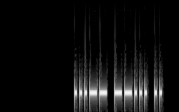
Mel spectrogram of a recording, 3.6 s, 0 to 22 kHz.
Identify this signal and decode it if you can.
Morse code, heard as a keyed tone, about 25 wpm, 700 Hz. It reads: 37I
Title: Speed-Racing - Three Letter-Number Combinations - 20wpm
